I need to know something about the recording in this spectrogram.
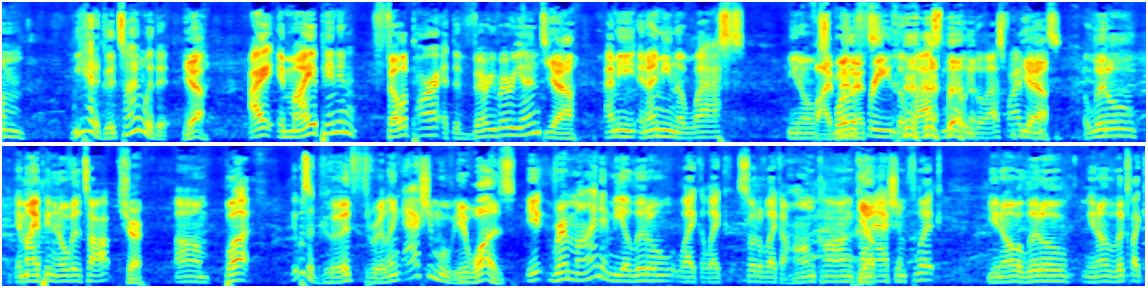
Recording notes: Interviews from Boston Comic Con 2013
